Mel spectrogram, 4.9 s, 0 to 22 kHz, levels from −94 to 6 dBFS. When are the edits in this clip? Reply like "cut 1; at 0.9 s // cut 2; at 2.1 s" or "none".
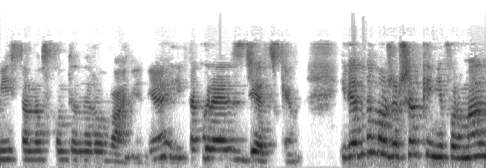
cut 1; at 2.0 s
